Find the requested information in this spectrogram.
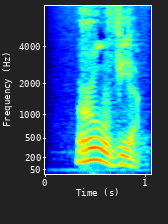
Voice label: "ruvia", dialettu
